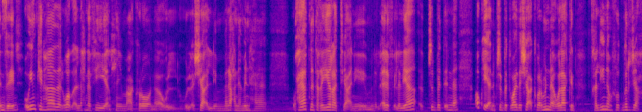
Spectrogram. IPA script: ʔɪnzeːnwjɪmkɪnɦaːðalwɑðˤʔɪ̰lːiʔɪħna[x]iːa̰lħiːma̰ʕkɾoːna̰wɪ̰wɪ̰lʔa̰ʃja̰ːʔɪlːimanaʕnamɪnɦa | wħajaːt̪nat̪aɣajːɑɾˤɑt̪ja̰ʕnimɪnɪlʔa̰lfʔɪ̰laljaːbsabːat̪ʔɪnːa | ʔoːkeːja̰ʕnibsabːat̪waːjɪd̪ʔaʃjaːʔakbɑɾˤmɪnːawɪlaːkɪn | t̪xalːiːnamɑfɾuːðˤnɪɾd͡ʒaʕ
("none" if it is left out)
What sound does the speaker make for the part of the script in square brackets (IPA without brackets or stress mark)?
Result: f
